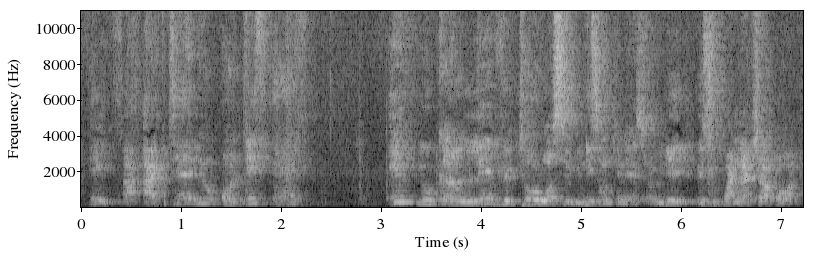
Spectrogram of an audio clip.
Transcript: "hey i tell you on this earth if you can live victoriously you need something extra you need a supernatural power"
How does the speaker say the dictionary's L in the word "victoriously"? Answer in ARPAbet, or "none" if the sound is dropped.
none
